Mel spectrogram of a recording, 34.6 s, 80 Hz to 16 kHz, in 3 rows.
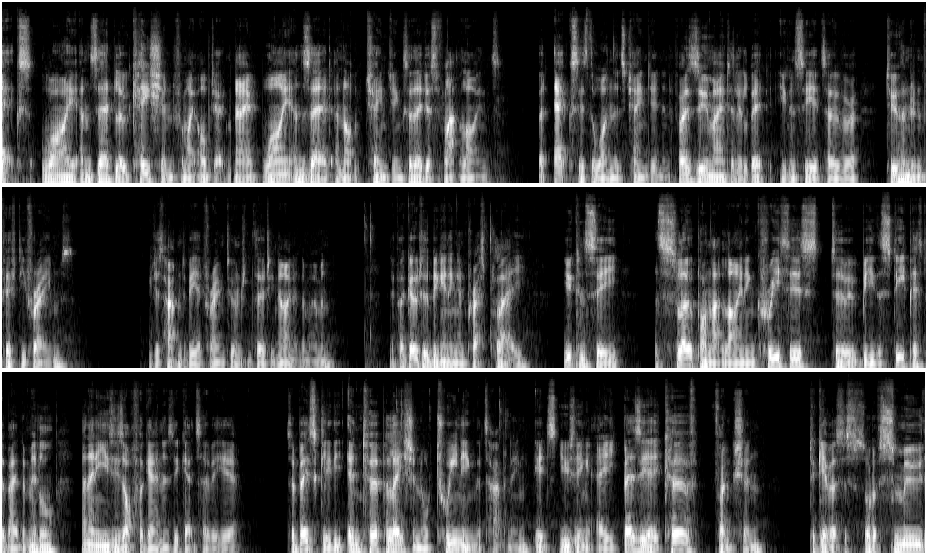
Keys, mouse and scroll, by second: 8.0-9.9 scroll down 1, 16.1 click, 28.0 click.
